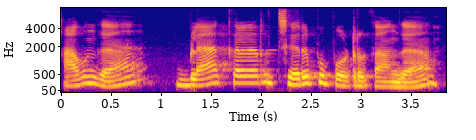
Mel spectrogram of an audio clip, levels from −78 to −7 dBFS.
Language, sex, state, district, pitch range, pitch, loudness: Tamil, female, Tamil Nadu, Kanyakumari, 145-220 Hz, 180 Hz, -14 LUFS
